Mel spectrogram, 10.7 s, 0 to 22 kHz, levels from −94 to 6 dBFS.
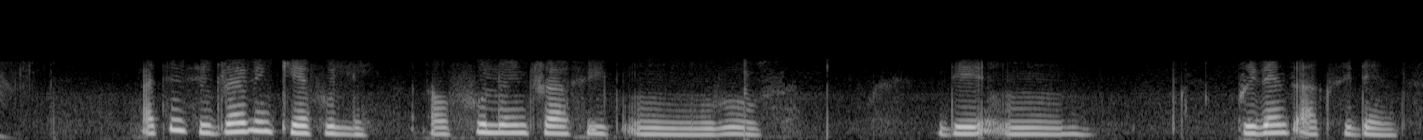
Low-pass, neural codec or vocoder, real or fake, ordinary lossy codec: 3.6 kHz; none; real; Opus, 16 kbps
